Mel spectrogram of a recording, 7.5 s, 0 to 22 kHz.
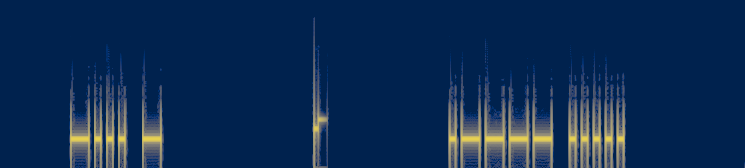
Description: Morse code, heard as a keyed tone, about 20 wpm, 700 Hz. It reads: B T 1 5
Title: Two Challenging Letter-Number Combinations 20wpm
